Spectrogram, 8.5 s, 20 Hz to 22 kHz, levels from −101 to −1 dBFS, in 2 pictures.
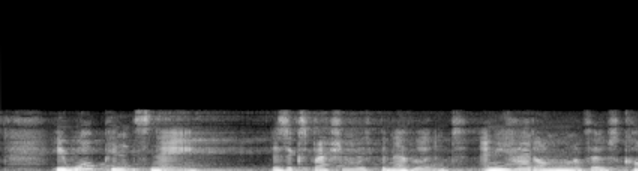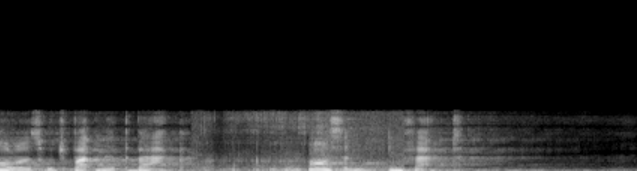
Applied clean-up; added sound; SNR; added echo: neural separator model SepFormer DNS4.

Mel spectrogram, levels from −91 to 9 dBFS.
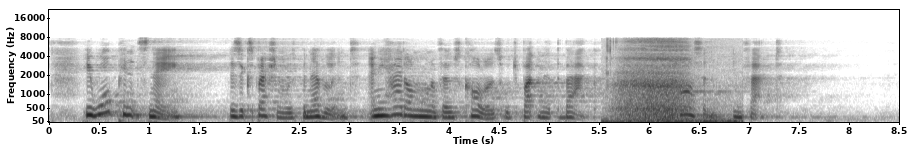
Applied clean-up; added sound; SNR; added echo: none; Breathing; 0 dB; reverberation time 1.7 s.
